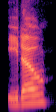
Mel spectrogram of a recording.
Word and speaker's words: Edo: Shinto, and the depictions are primarily seen on Edo wood art. Is that how you pronounce that?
